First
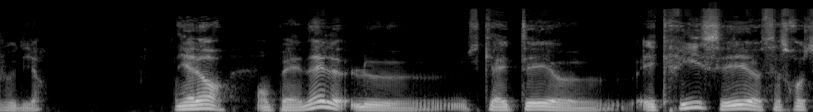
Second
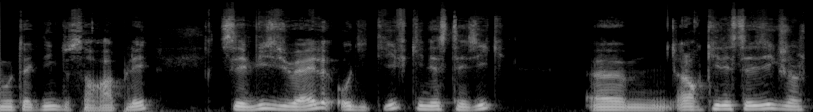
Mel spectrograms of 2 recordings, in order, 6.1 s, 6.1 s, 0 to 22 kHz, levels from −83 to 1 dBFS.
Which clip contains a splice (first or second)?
first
